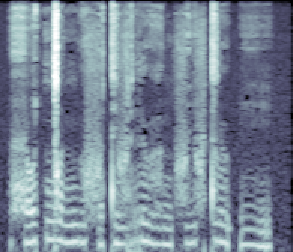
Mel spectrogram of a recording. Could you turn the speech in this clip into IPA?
ħ o t ŋ͡ǀ ə ŋ ɯ f ə t ɪ v r ɯ ɦ ə ŋ f i f t l ɯ ʔ i

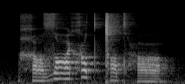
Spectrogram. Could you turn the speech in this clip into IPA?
χ æ˨ zˤ æ˦ x u˥ tˤ ǀ o˨ tˤ h ɒ˩

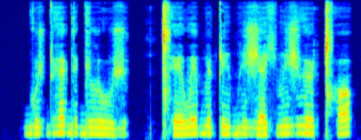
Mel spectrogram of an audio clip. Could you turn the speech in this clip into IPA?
ɡ u ʒ ɖʱ ɛ ɡ e ɡ i l u ʒ | ǀʰ e w e b e ʈ i b i ʒ ɛ ç β i ʒ ð ø ǀʰ ɔ

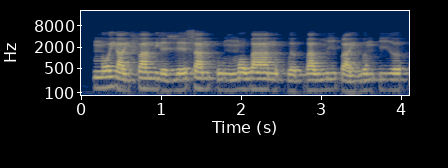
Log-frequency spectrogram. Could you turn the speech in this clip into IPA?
n ɔ˧˥ j a˨˩ j f a˧ n j e˨˩ ɣ e˨˩˦ s a˧ n h u˨˩ ŋ m ɔ˧ w aː˧ n ə˨˩ k̚ l əː˨˩ k̚ w a˧ w m i˧ ɓ a˨˩ j w ə˧ m ʔ i˧ ə̯

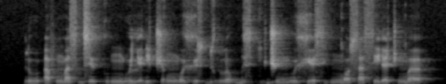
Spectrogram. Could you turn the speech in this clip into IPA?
ɾ u ʔ a f ŋ͡m a s d͡z ɨ k u ŋ͡m u lʲ ɘ ɗ i t͡ʃ ɔ ŋ͡m o xʲ u s d ṳ l o ɡ͡b ɨ s k i̤ d͡ʒ u m u xʲ ɘ s i̤ ŋ͡m ɔ s a s i ɾʲ a t͡ʃ ŋ͡m ɐ

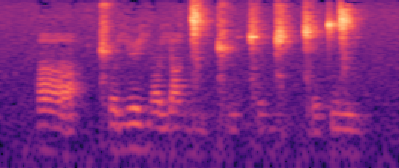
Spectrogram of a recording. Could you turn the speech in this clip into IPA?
ɑ | ǁ o j ø j ɔ j ɑ ɡ͡ǀ i ɡ͡ǁ u ɡ͡ǀ o ɡ͡ǁ i ɡ͡ǀ o t ŋ͡ǀ i

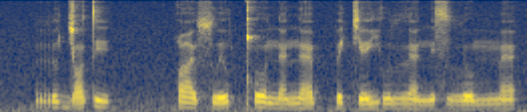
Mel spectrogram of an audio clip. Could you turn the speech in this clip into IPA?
r u ɟ ɒ t i | qʷ æ sʷ e u̯ ǃʼ o n æ n æ pː e c e j u lː æ n i s lː o mː æ

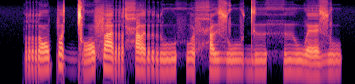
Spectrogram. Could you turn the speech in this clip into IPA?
r ɔ p ɐ ɡ͡ǀ ɔ f a r ħ ɐ r u h u ħ ɨ z w u d ɨ h ɨ w ɛ z u

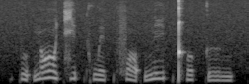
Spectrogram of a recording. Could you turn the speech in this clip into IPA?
p u˨˩ ʔ n ɔː˥˩ t͡ɕ i˦˥ t̚ k w e˨˩ k̚ f ɔ˨˩ ʔ n i˦˥ t̚ kʰ o˦˥ k̚ ʔ ɯ˧ ŋ

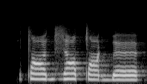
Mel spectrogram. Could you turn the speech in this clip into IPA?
tˤ o˦ d͡z ɜ˦ tˤ i˨ ɡ͡b œ˦

